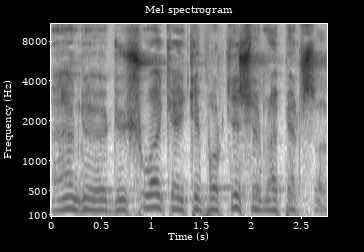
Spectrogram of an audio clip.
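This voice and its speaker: With a high pitch, a man talks at a fairly slow pace with ordinary pitch variation. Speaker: veteran journalist and ceremony sponsor. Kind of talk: ceremonial speech. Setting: stage with audience. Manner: halting.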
